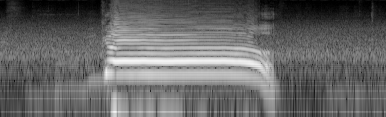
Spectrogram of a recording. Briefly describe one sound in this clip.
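A man shouts loudly and triumphantly into a close microphone.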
